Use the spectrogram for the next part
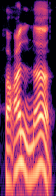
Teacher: ফা আইন লাম জবর আল ফাআল নুন জবর না ফাআল না আইনটিকে মোটা করে এবং গলা চিপে পড়বেন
